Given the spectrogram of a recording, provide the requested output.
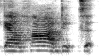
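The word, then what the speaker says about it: Gelhardt: Uh the D comes at the end, not at the beginning. It's Ghard. Well, it says that we've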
